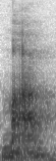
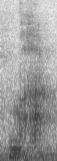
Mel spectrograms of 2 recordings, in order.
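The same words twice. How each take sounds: First: The pitch rises from mid to high. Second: The pitch dips low then rises.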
